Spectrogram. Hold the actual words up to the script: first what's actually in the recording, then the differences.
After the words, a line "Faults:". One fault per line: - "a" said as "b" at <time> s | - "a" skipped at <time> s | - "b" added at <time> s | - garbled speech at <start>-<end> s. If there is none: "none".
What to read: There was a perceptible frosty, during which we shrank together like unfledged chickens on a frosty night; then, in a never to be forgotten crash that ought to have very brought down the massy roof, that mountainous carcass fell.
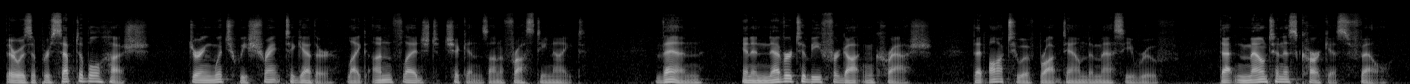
There was a perceptible hush, during which we shrank together like unfledged chickens on a frosty night; then, in a never to be forgotten crash that ought to have brought down the massy roof, that mountainous carcass fell.
Faults:
- "frosty" said as "hush" at 1.0 s
- "very" skipped at 10.4 s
